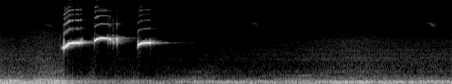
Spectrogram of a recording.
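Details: Orange-headed thrush pacingan singing: three bright whistled notes within a second, rising then falling slightly, followed by silence apart from a low background drone.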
